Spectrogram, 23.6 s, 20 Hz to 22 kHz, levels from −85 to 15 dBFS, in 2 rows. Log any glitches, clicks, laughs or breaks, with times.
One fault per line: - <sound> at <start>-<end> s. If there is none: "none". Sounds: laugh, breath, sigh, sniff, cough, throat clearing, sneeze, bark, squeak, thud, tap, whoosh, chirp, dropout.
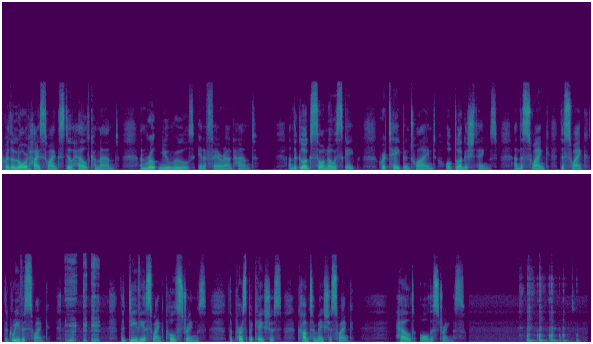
- throat clearing at 13.0-13.8 s
- laugh at 22.1-23.4 s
